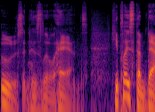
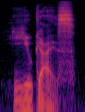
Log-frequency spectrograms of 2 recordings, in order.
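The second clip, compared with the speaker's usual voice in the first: very quiet, low, hushed, grumbling growl; 4 semitones lower, 10 dB quieter than usual. A narrator reads a character's words as she wakes up, growling. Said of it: "she growled".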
